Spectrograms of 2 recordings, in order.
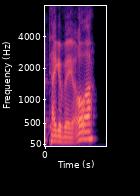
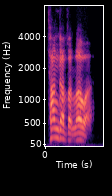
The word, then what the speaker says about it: Tagovailoa: I only know this because Tua himself pronounced it, it's not pronounced anything like it's spelled. It's actually Tua Tungavalova or Tungavaloa.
